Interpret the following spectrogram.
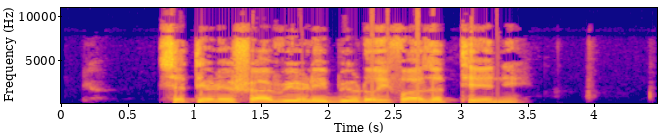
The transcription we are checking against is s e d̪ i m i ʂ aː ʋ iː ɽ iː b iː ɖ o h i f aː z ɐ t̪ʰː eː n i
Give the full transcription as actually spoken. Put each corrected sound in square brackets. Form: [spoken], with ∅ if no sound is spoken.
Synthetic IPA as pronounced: s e [t̪] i [ɳ] i ʂ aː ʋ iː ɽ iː b iː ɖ o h i f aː z ɐ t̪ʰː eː n i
